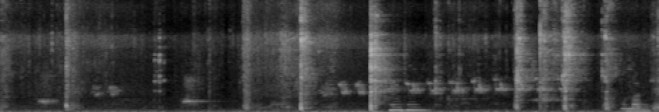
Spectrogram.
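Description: Leafy weed vines rustling and stems snapping as they are pulled up by hand: irregular sharp cracks and rustles, a few of them loud.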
